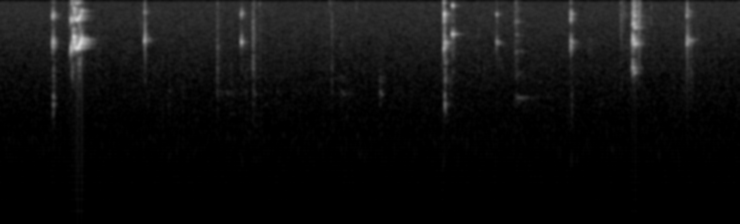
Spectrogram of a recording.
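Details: Rosy-faced lovebirds, five in a cage near a window, produce dry, clicking chirps at uneven intervals, with a louder double chirp early and another burst later.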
